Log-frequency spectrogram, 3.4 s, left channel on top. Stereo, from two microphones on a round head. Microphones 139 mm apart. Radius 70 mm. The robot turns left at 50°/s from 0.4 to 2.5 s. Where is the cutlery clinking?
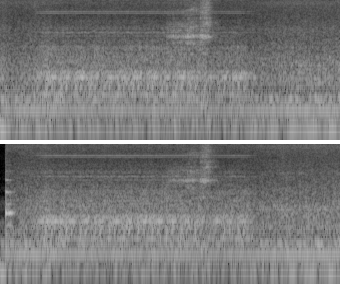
35° left (ahead or behind), 1.6 m; by 2.2 s 10° left (ahead or behind), 1.6 m.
